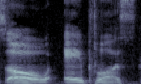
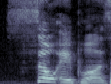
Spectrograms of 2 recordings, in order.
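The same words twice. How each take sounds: First: Said in the usual way. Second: "So A plus" slow, every word stressed; slow it down and hit each word of "So A plus"; slow, emphatic "So A plus" as a final verdict; emphatic repeat. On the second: Shown as a demonstration.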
